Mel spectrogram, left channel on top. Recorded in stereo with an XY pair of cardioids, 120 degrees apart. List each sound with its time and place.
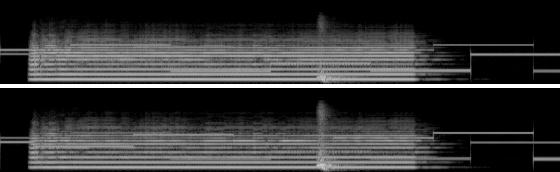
0.3 s a trumpet: 40° left, 1.9 m
3.2 s a whoosh: 35° right, 1.2 m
